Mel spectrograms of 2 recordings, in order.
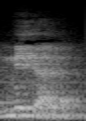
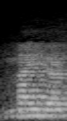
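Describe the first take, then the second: First: The first vowel sounds like 'ee'. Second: The first vowel sounds like 'eye'.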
